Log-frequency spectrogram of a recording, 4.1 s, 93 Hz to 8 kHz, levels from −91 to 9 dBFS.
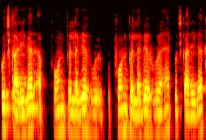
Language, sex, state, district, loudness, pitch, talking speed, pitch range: Hindi, male, Bihar, Gopalganj, -18 LUFS, 120 Hz, 205 wpm, 110-125 Hz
